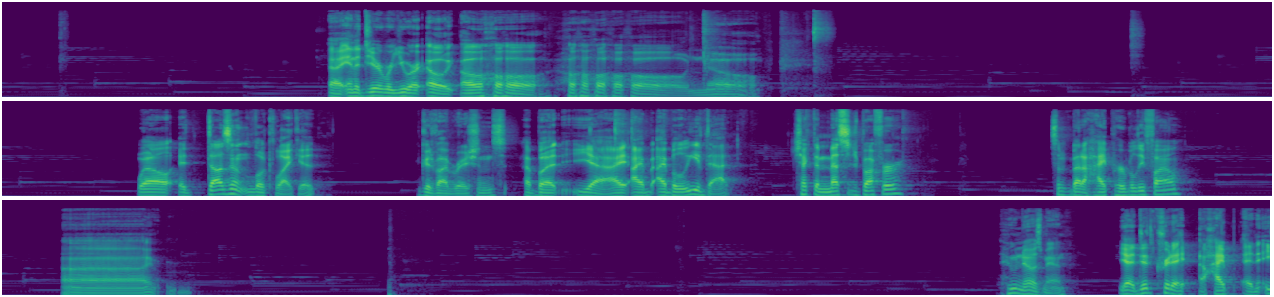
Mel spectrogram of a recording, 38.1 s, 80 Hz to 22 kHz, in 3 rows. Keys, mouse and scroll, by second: 5.5 click, 7.0 ctrl+alt+j, 7.9 ctrl+j, 8.2 Return, 8.7 ctrl+f, 10.6 shift+h, 11.3 BackSpace, 12.5-14.6 typing, 18.9 ctrl+g, 19.3 Escape, 24.1-25.3 scroll up 3, 25.3-25.9 scroll up 1, 28.7-30.4 scroll up 2, 30.4 scroll up 1, 32.5 scroll down 1, 33.0-33.6 scroll down 1, 33.6 scroll down 1, 34.5 scroll down 1, 34.7-36.0 scroll up 1, 37.3 click.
